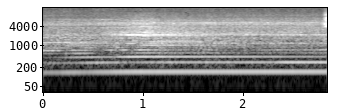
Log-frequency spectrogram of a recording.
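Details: PC built from spare parts with an overclocked Intel E2160 in a dented secondhand case: steady loud hum with even overtones at one pitch as the spinning optical drive shakes the flimsy case. Optical drive vibration noise.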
